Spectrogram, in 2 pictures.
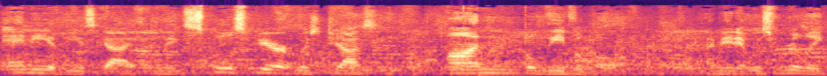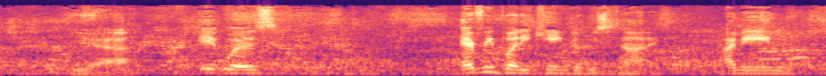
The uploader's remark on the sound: Interviews were recorded at Housatonic Valley Regional High School’s 2019 Oral History Festival.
